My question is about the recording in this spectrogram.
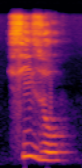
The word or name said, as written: ciseaux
